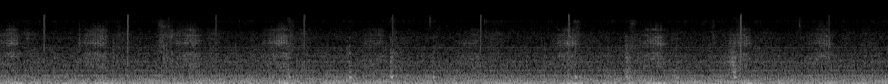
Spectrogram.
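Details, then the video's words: Yellow Lab mother Kylie asleep and snoring while two of her babies nurse, Buddy also sleeping in the background on a live camera; regular raspy breaths roughly each second, light clicking and a continuous low drone. "Kylie snoring while two yellow lab babies nurse."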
